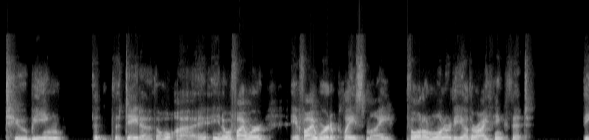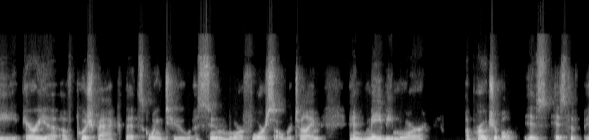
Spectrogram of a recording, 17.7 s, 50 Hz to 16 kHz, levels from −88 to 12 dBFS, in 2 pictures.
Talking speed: 165 wpm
